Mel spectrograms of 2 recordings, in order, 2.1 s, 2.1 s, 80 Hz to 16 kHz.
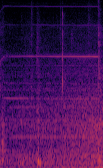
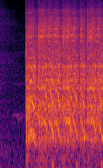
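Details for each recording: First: Honda CB1300 motorcycle after rebuild, not starting, kill switch on: steady high-pitched electric hum as fuel pump primes normally, coils receive power; ignition switch, kill switch and bank angle sensor ruled out, suspect pickup sensors or ignition. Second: Rebuilt Honda CB1300 cranks steadily at about three beats a second but never fires; no spark, though the fuel pump primes and the plug smells of fuel. Coil and pickup connectors were checked and are plugged in.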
